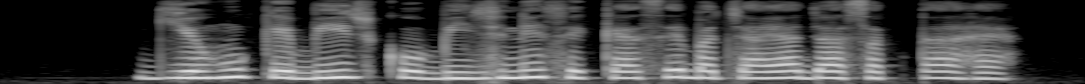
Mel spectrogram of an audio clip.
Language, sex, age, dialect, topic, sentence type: Magahi, female, 41-45, Southern, agriculture, question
